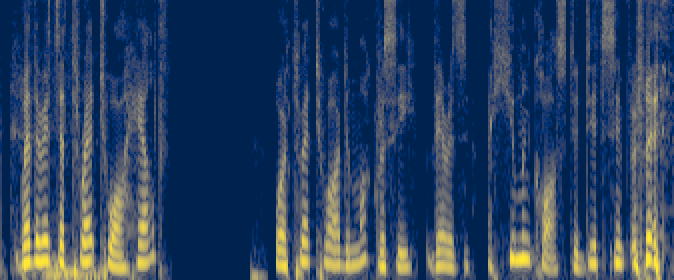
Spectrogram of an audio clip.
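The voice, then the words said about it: Poor put-on British accent. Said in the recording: “my awful accent. So all of our British listeners, I apologize... I can do an okay British accent, but that wasn't it... That wasn't an okay accent.”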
